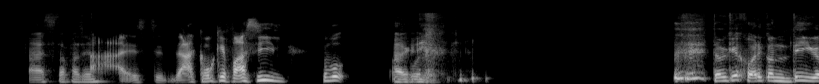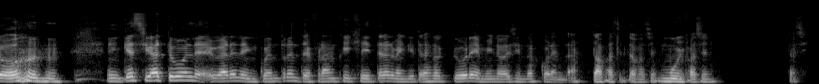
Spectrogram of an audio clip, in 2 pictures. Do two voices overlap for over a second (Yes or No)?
No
